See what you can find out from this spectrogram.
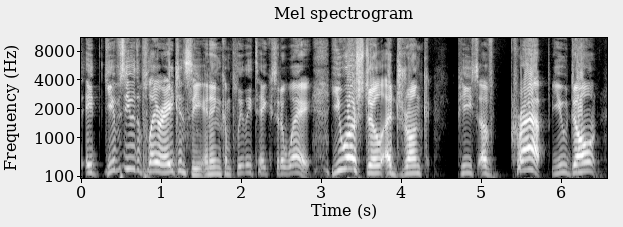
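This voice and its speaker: Young male radio host, lively swooping delivery, dry close sound, casual and jokey rambling. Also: on the high side, no echo. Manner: rambling, jokey, self-deprecating. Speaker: radio show and podcast host. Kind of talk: casual solo commentary on video games.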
